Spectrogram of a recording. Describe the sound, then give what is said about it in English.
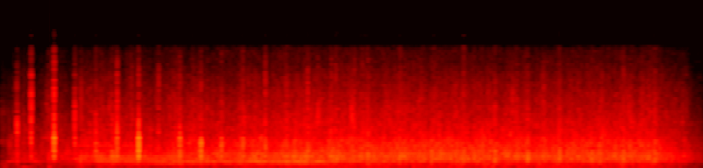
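Sustained applause from a sizable crowd at the UN after a speech, dense clapping filling the space with a few sharper claps standing out early, holding steady for several seconds before fading at the end. “Considering the applause she got before, this wasn't good.”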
